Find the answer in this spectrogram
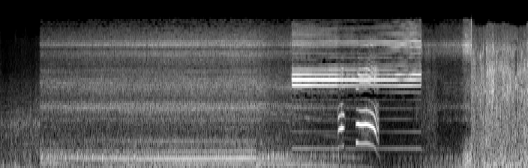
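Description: A vehicle horn blares for about two and a half seconds, with a voice briefly crying out over it, after a steady pitched drone of vehicle noise lasting several seconds.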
